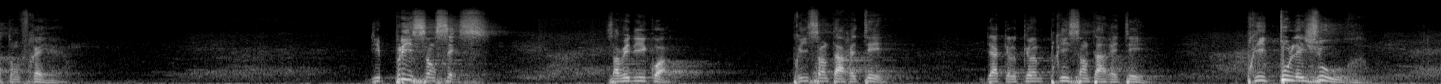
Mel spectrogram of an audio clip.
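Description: A man preaches forcefully into a microphone in bursts, with echoing pauses in a large hall.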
